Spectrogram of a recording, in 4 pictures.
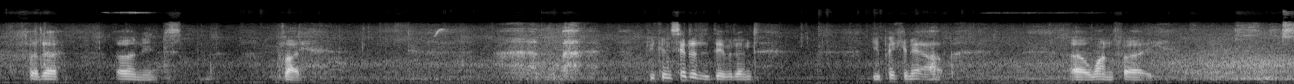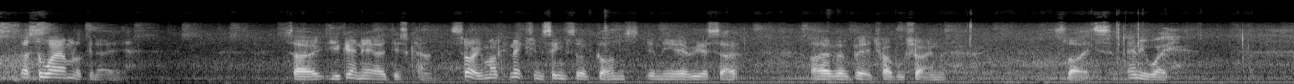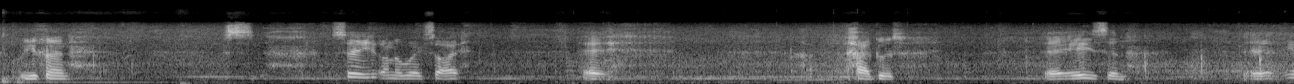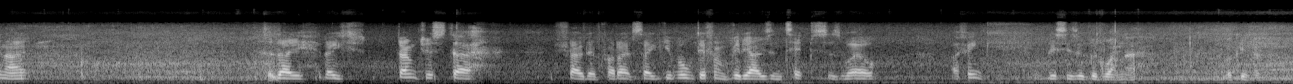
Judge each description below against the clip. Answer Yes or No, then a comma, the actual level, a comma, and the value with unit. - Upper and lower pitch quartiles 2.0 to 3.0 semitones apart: Yes, average, 2.7 semitones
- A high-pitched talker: No, low, 135 Hz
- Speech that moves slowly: Yes, slow, 105 wpm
